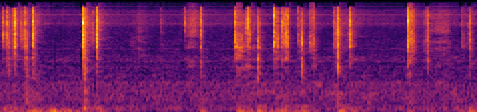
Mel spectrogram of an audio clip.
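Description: Rapid typing on a computer keyboard, close and fairly loud, with irregular bursts of keystrokes separated by short pauses and no talking.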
